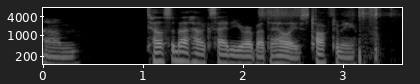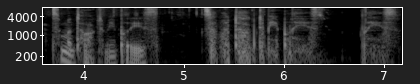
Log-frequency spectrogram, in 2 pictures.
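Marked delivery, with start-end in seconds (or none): 2.7-7.2 soft, breathy ASMR whisper. Trying an ASMR bit for the chat: put-on ASMR voice. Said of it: "that's my A S M R".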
